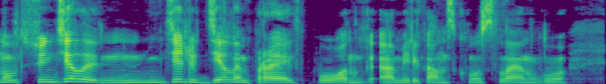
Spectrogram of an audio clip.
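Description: A woman with an ordinary speaking voice talks at a fairly quick pace with fairly even intonation. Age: 30s. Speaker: podcast co-host, psychotherapist. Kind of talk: casual chat.

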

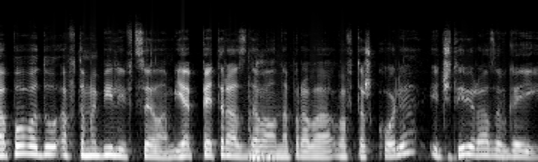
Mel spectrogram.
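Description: In a plain, everyday voice, a man talks at a fairly high pitch and a fairly quick pace, with ordinary pitch variation and hardly any pauses. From southern Russia, Krasnodar region. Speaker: podcast guest. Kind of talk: casual chat. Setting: studio.

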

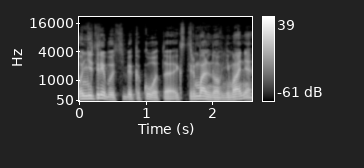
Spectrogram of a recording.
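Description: Dry and close with no echo, the sound carries a man's voice. He speaks at a very fast pace with lively intonation. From Urals, Russia. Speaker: podcast host. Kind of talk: interview. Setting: studio.

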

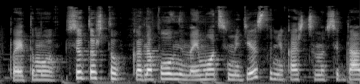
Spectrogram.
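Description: A woman's fairly high pitch against noticeable background noise. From Russia, Tver (childhood), mostly Krasnodar. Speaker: energy coach and self-discovery teacher. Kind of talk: casual interview.

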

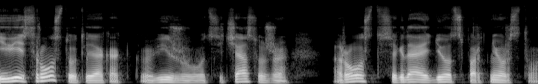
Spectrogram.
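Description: A man speaks with lively intonation. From Siberia, Krasnoyarsk. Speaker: entrepreneur. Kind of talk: interview. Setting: studio.

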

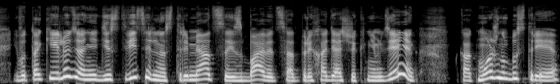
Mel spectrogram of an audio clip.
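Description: A woman speaks in a normal speaking voice at a medium pitch, with lively intonation and a fairly quick pace. The sound is dry and close, with no echo. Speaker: podcast host. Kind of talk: interview about personal finance.

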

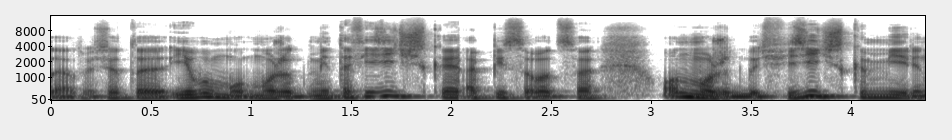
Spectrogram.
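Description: Very fast and full of vocal fry, a man's speech has very wide pitch swings. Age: 40s. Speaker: food company co-owner and executive. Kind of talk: casual chat.

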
